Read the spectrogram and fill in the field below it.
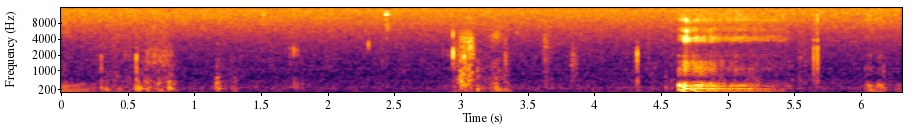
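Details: A one-year-old female Miniature Dachshund, asleep on her back on a couch, snores with low, rough breaths and one longer, wheezy sigh.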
